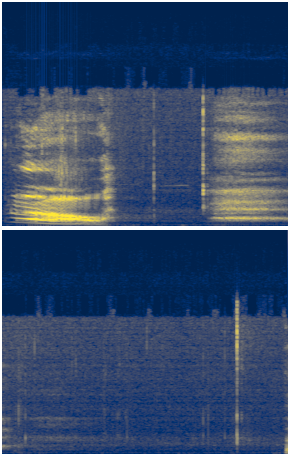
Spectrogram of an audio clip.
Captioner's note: exhales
